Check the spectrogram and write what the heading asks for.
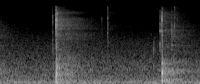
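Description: Two sharp clicks about a second apart, the first followed by a short hiss of air: a 5/2 solenoid valve switching and a single-acting pneumatic cylinder stroking as the trainer's automatic cycle runs.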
